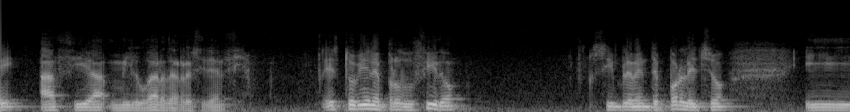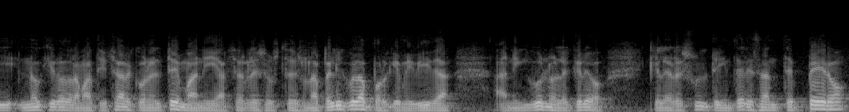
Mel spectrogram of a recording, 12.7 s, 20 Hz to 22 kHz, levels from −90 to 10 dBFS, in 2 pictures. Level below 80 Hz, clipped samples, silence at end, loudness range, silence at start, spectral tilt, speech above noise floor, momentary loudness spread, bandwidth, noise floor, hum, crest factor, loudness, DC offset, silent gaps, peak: -42 dBFS; under 0.1%; 0 s; 2 LU; 0 s; -10.5 dB/octave; 30 dB; 11 LU; 5 kHz; -53 dBFS; none; 16 dB; -24 LUFS; under 0.1%; none; -6 dBFS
